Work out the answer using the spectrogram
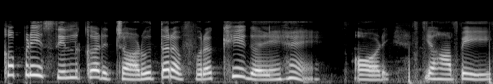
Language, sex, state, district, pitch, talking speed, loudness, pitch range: Hindi, female, Bihar, West Champaran, 260 Hz, 135 wpm, -12 LUFS, 235-330 Hz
